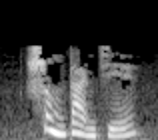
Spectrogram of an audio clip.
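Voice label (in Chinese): "圣诞节", Mandarin Chinese; chinese flashcards; hsk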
